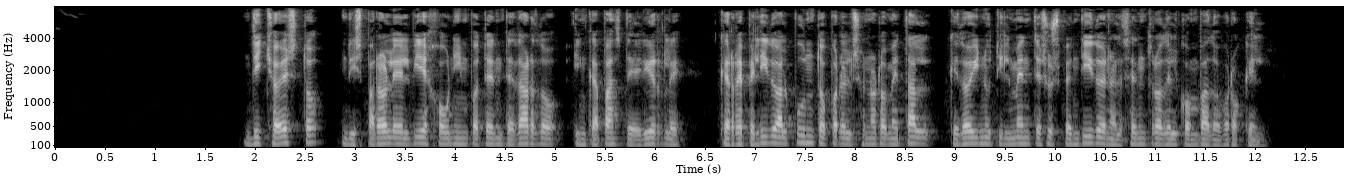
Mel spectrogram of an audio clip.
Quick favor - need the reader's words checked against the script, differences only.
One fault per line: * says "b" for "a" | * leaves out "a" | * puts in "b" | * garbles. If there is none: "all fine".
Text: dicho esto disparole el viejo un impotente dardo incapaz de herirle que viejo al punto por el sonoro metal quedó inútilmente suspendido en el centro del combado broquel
* says "repelido" for "viejo"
